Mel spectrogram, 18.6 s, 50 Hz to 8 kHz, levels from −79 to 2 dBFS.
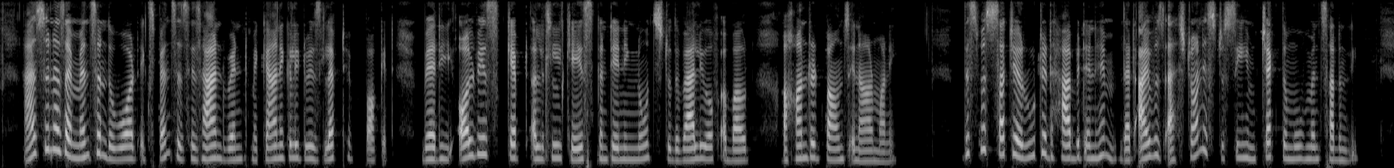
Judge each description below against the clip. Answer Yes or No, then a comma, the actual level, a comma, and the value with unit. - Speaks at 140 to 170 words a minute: No, average, 180 wpm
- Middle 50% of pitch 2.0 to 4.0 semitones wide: Yes, average, 3.1 semitones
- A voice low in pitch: No, high, 220 Hz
